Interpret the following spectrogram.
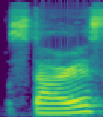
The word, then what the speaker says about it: Starris: you pronounce it so staris is just my name mashed together Harris oh I didn't even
